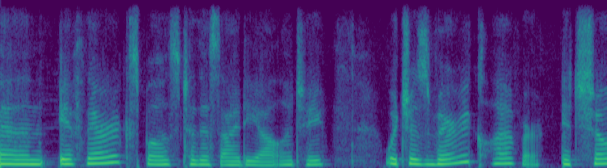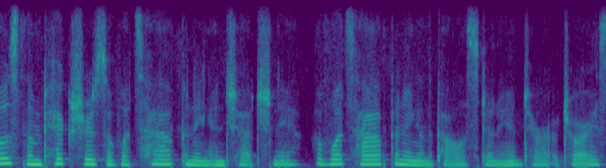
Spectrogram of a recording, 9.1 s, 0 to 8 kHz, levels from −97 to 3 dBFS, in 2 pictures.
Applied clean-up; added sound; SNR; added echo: none; none; none; none.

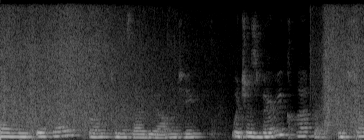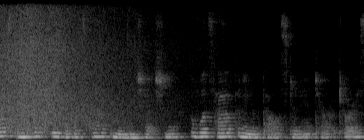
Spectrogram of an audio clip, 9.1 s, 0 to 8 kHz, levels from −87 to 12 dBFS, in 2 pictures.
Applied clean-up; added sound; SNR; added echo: none; Water; 14 dB; reverberation time 0.6 s.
